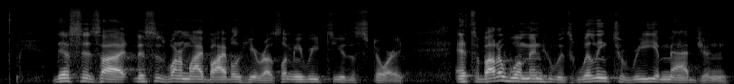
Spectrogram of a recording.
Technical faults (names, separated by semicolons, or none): none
